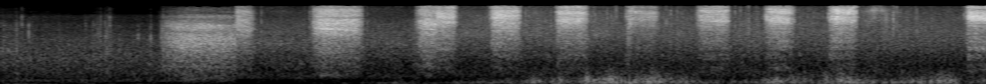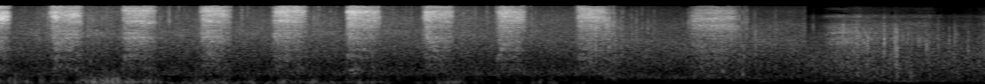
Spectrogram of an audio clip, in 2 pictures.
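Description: Nylon fabric rustles and flaps as a sleeping pad is unrolled.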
